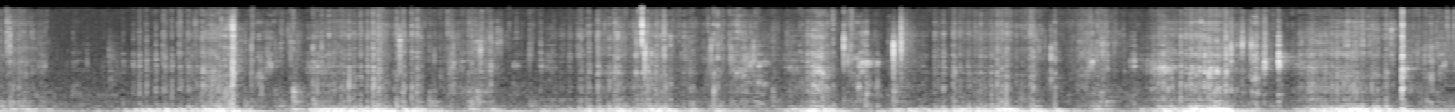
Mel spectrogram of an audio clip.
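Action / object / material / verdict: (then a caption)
scrape / bar of soap shaved with a blade / soap / none. A solid white rectangular bar of dry soap, held in the hand, is shaved and carved with a box-cutter blade. Dry, crisp scraping strokes with bright crackling edges rise and fall in waves over a low rumble as flakes are shed.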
